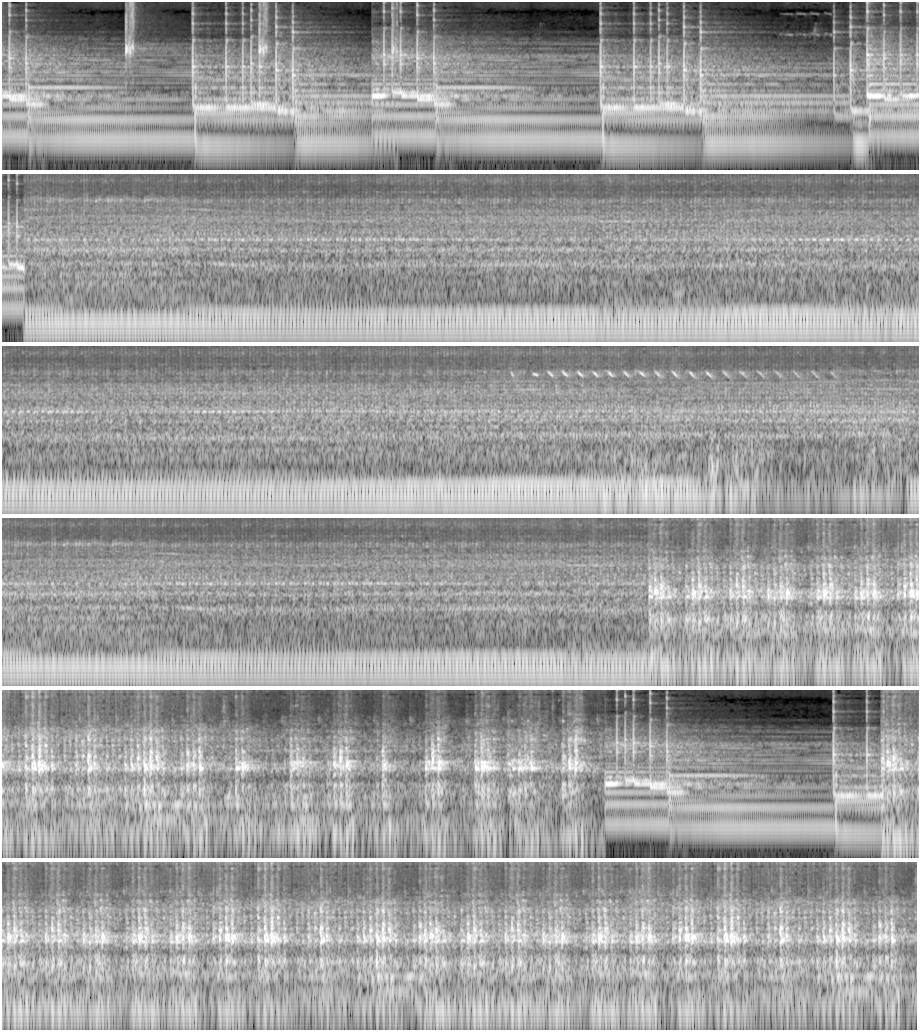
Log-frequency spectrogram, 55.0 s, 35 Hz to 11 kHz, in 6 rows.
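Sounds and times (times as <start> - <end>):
engine idling: 9.3 - 42.8, 45.4 - 55.0
rhythmic pulsing sound: 45.0 - 55.0.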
